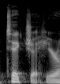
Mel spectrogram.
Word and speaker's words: TCJA: tax reform and that's how do you pronounce the name as Jayson just said like many tax practitioners we've come to affectionately refer to the tax cuts and Jobs Act as the TIC jahir on the podcast but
